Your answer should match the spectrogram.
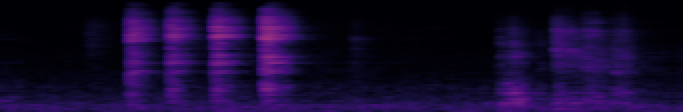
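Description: A spatula knocking and scraping against a mixing bowl while making old-fashioned chocolate chip cookies with black walnuts: four sharp, evenly spaced clinks, a pause, then a softer, looser cluster of clatters.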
